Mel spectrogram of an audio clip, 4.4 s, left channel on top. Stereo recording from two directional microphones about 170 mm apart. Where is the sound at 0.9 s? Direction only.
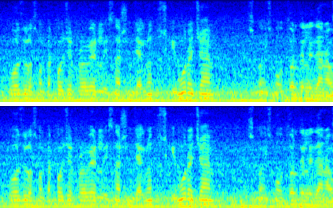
Centre (ahead or behind).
